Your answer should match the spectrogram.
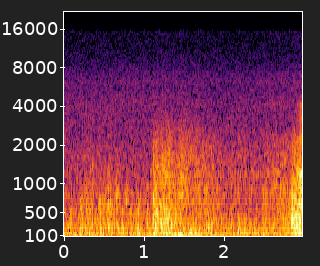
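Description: Thunder rolls through a Minecraft thunderstorm, a continuous low rumble that swells louder past the first second and surges again at the end, with rain hiss underneath and no talking.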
